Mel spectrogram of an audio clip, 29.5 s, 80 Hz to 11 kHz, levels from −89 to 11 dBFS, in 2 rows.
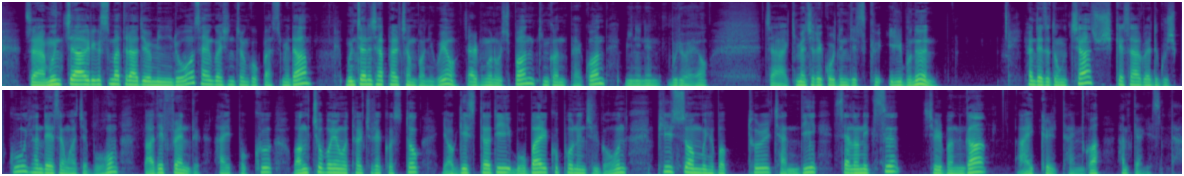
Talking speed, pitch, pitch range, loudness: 285 characters per minute, 130 Hz, 110-155 Hz, -19 LUFS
